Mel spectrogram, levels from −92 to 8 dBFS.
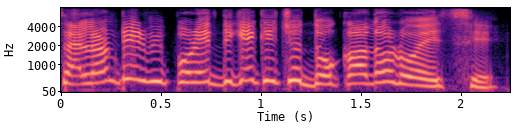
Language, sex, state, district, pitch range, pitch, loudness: Bengali, female, West Bengal, Paschim Medinipur, 305-405 Hz, 360 Hz, -10 LUFS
